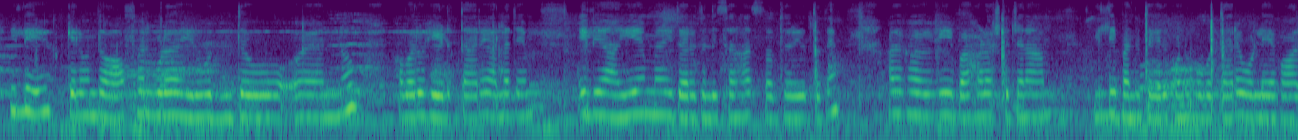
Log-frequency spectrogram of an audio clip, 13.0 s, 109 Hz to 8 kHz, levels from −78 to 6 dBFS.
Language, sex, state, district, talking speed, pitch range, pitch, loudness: Kannada, female, Karnataka, Bijapur, 95 wpm, 215-235 Hz, 225 Hz, -24 LUFS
